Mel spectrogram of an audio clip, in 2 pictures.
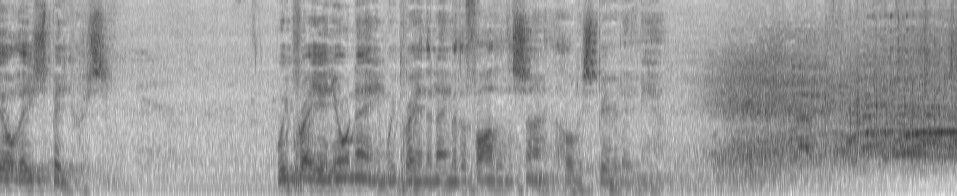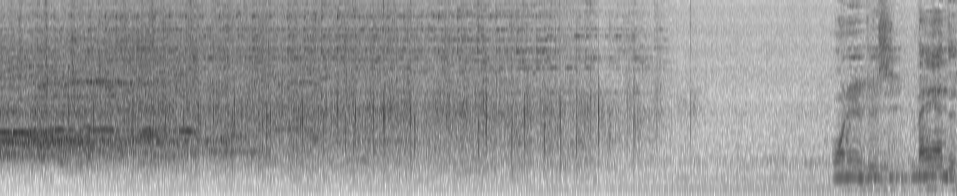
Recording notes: in Georgia today for "STOP THE STEAL" Rally LIVE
